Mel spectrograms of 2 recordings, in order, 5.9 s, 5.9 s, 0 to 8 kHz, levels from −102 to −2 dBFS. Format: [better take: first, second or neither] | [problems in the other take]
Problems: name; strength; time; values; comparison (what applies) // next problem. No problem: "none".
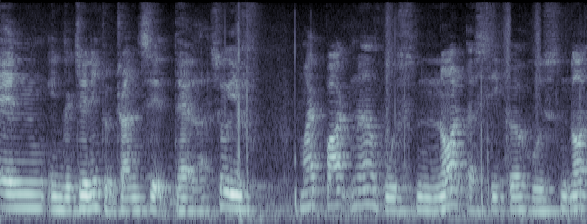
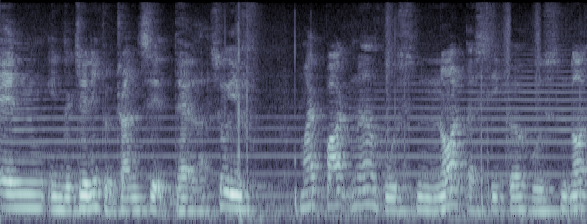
first | background sound (Trumpet); 19 dB below the speech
